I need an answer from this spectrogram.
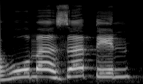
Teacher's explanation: دو زیر تنوین کے بعد آگے ہا حروف حلقی میں سے آ گیا اس لیے غنہ نہیں ہوگا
